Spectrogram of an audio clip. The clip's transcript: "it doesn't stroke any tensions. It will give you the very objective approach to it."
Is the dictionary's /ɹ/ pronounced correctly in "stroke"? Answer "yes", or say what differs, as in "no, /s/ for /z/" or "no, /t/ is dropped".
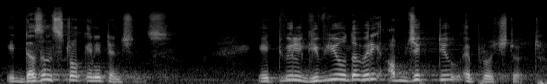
no, /ɹ/ is dropped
